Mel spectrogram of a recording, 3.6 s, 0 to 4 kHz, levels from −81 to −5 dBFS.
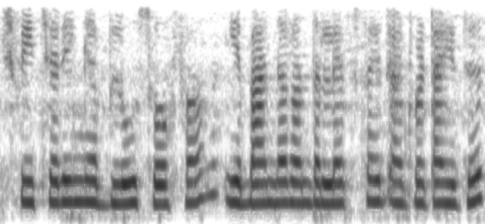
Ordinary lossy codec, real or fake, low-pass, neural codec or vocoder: none; real; 3.6 kHz; none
